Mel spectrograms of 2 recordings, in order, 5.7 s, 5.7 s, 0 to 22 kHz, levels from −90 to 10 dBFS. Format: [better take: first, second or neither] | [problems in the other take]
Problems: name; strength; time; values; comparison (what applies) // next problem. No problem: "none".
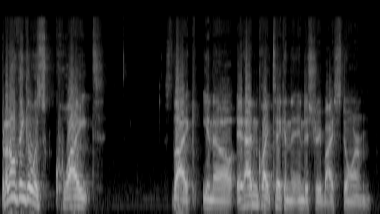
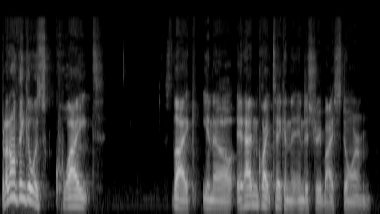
second | distortion; slight; 10 dB below the speech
